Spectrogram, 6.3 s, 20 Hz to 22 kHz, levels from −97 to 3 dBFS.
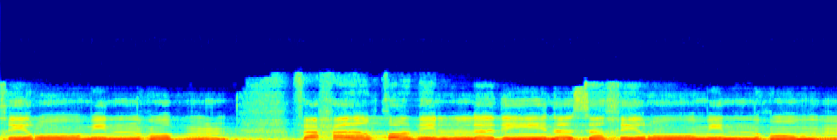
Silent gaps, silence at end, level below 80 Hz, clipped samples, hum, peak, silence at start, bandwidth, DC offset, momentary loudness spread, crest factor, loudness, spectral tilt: none; 0 s; -78 dBFS; under 0.1%; none; -8 dBFS; 0 s; 10.5 kHz; under 0.1%; 8 LU; 12 dB; -19 LUFS; -6.5 dB/octave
